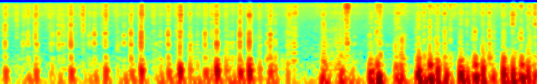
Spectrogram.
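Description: Fingertips and nails tap the synthetic leather upper and purple foam sole of a white Nike sneaker. The result is a quick, irregular run of dull, low, muffled thuds with almost no ring, growing somewhat louder toward the end.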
